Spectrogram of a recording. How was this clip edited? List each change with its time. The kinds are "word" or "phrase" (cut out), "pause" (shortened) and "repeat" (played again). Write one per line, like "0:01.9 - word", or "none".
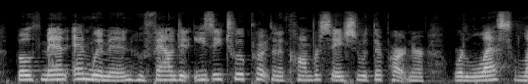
0:02.7 - word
